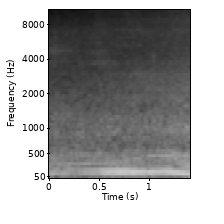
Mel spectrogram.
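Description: Porsche sports cars pull away at the Nürburgring, a low steady engine drone that swells after a moment and holds, with the pitch easing down near the end, heard from a short distance.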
